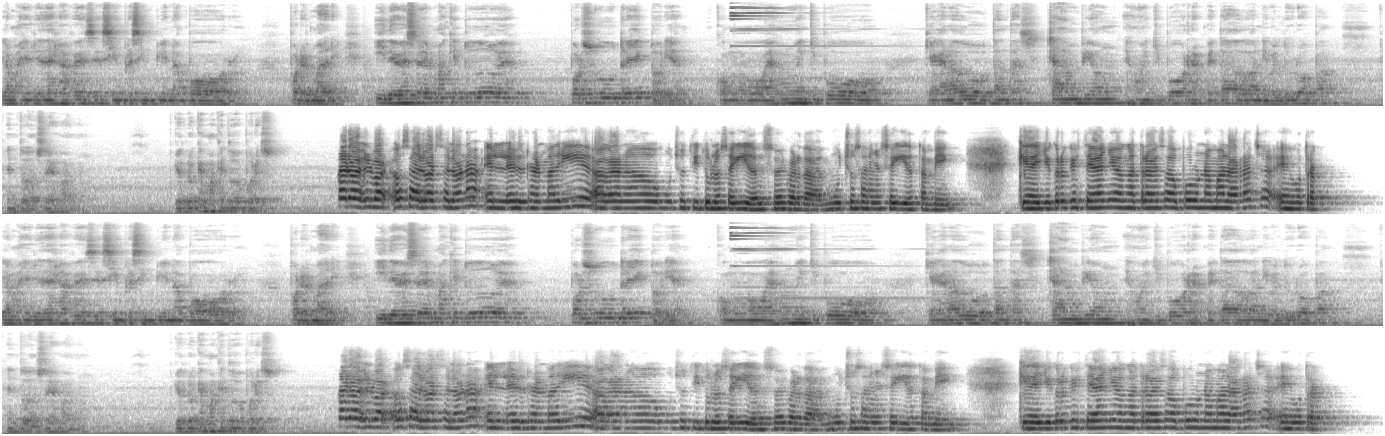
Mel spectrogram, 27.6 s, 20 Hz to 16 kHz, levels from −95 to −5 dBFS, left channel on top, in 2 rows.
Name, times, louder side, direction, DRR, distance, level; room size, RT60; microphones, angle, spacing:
voice 1, 0.0-17.2 23.6-23.7, equal, 25° left, 0.9 m, -37 dB
sound 1, 7.3-8.9, left 3 dB, ahead, 1.1 m, -43 dB
voice 2, 17.2-27.0, left 5 dB, 55° left, 0.4 m, -26 dB
3.1 x 3.1 x 4.6 m
head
